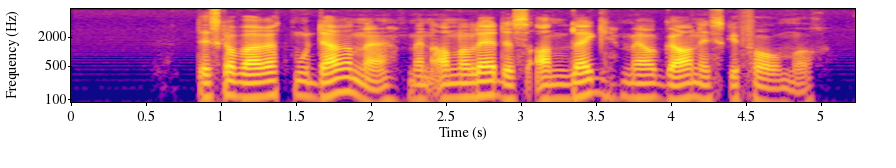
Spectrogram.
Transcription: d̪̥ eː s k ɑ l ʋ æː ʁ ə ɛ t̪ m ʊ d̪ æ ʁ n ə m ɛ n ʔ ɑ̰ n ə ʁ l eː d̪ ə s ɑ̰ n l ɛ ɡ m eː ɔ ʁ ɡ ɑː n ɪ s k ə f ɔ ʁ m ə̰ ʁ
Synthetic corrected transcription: d̪̥ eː s k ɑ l ʋ æː ʁ ə ɛ t̪ m ʊ d̪ æ ʁ n ə m ɛ n ʔ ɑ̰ n ə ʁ l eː d̪ ə s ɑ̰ n l ɛ ɡ m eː ɔ ʁ ɡ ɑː n ɪ s k ə f ɔ ʁ m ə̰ ʁ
